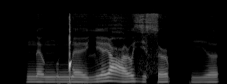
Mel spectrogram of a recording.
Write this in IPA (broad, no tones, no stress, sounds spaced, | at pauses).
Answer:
n ɛ ʊ̯ ŋ u ŋ͡ǃ ɛ ɪ̯ lʲ ɛ ɪ̯ ʕ ə˞ ʊ̯ zʲ ʌ s ə˞ pː i ə̯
